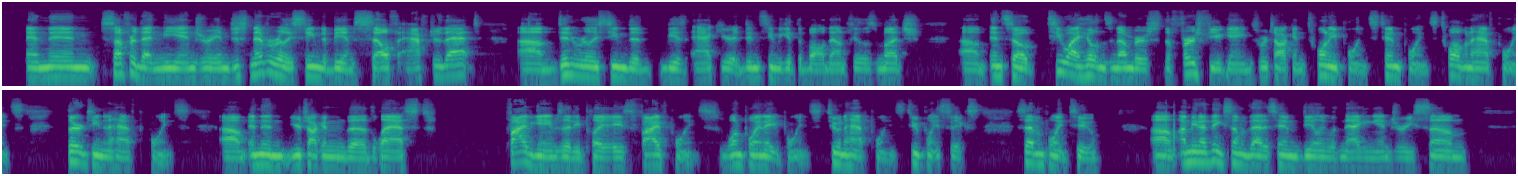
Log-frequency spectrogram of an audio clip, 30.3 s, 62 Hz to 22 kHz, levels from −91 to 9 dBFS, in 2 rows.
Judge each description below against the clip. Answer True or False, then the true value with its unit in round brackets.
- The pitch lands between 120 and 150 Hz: False (110 Hz)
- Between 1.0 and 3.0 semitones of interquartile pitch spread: True (2.4 semitones)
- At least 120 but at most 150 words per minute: False (190 wpm)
